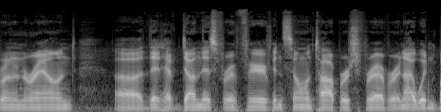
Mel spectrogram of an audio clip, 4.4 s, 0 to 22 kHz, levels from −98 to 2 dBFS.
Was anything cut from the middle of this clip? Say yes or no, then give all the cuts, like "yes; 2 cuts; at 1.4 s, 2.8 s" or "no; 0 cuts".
yes; 1 cut; at 2.7 s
